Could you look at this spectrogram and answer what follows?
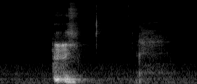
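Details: Suspected pollen allergy after moving to a new city, with itchy nose and eyes: one sudden forceful explosive sneeze with a short vocal component, then a faint follow-up breath.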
